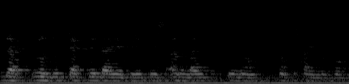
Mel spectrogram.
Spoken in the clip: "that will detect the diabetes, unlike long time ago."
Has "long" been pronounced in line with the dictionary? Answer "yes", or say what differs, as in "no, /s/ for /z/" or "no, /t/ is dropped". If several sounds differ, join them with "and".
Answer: no, /n/ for /l/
